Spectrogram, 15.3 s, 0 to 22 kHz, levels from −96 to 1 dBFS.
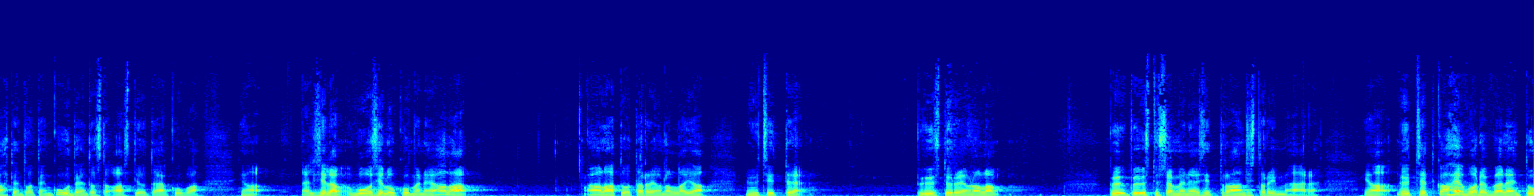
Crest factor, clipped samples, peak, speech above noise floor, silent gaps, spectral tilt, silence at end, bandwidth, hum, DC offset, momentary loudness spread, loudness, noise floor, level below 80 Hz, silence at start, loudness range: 20 dB; under 0.1%; -20 dBFS; 30 dB; none; -6.5 dB/octave; 0 s; 15.5 kHz; none; under 0.1%; 10 LU; -41 LUFS; -69 dBFS; -74 dBFS; 0 s; 3 LU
